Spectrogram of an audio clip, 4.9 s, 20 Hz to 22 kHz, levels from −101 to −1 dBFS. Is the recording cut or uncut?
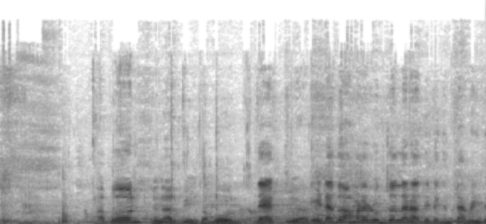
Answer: uncut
